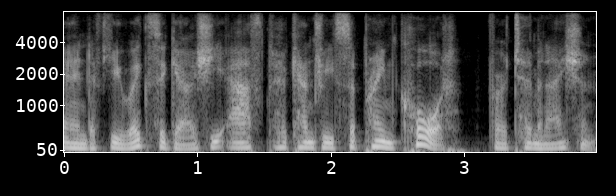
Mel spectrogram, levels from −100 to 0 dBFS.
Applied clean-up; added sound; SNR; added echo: none; none; none; none.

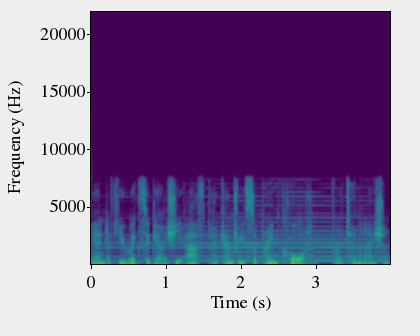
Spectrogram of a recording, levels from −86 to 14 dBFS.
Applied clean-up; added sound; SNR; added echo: none; Bowed string instrument; 14 dB; none.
